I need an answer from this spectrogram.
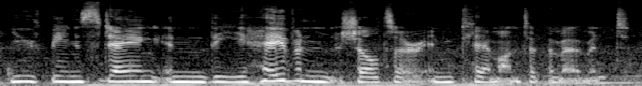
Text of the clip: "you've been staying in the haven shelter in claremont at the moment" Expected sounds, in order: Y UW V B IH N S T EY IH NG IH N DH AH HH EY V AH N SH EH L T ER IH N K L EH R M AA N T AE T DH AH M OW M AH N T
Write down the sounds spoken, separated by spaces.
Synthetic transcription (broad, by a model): Y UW V B IH N S T EY IH NG IH N DH AH HH EY V AH N SH EH L T ER IH N K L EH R M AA N T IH T DH AH M OW M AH N T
